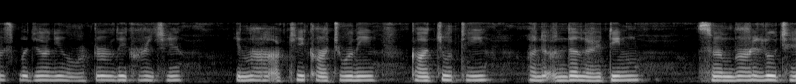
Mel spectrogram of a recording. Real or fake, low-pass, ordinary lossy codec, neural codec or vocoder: fake; 7.2 kHz; none; autoencoder, 22.05 kHz, a latent of 192 numbers a frame, VITS, trained on one speaker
